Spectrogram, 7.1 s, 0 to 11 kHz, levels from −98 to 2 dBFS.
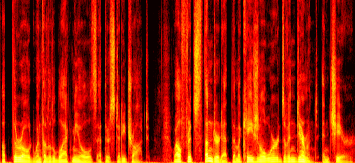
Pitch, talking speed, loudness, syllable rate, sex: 105 Hz, 195 wpm, -18 LUFS, 5.1 syllables/s, male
